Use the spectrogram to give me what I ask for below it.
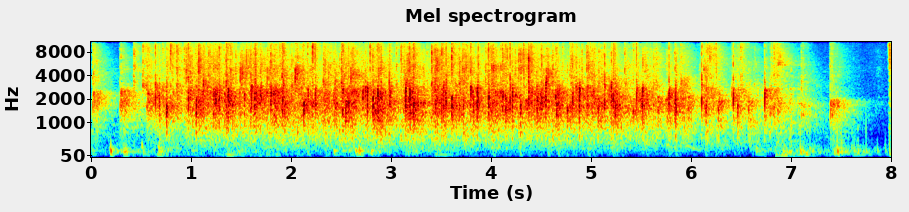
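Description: Dense, sustained applause from an audience welcoming a poet to a performance in Seattle. It stays steady throughout and thins slightly toward the end.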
